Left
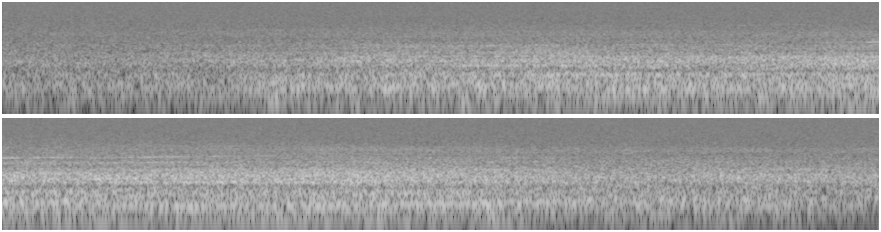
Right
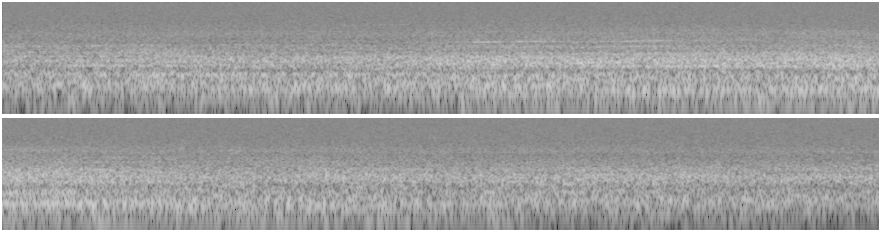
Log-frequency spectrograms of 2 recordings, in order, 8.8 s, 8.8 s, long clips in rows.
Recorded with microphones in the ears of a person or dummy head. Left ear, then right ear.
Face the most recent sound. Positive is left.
No sound to turn to.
